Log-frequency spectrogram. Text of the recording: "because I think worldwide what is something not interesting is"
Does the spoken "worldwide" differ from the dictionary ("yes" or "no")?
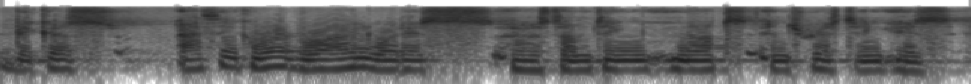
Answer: yes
